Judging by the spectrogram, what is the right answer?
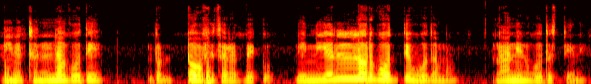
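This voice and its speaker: A man playing a loving, soft-hearted village father in a family cartoon story, with affectionate, plain speech. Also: on the high side, brisk, gravelly, dry recording, dull audio.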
